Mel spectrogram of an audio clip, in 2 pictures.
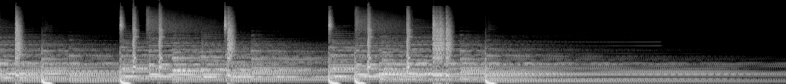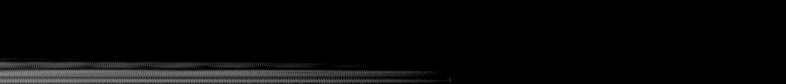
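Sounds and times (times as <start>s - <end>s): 
broken piano: 0.0s - 12.0s.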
